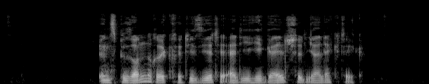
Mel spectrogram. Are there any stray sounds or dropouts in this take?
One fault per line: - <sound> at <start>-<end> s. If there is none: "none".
none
